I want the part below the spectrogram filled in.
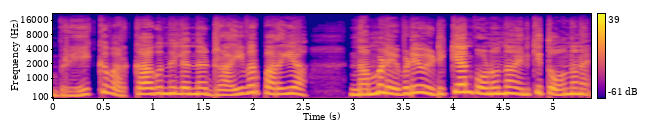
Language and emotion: Malayalam, fearful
